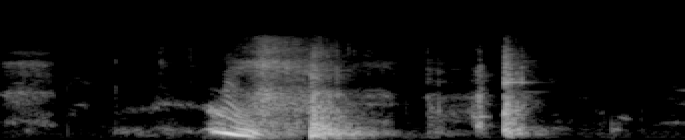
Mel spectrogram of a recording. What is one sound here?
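Weight plates clank on an exercise machine.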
